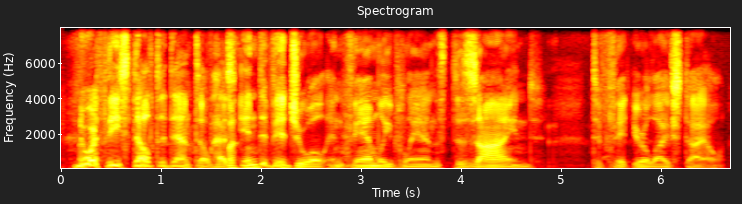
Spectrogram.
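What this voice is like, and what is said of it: Hoarse, raspy put-on voice. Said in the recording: “I got to warm up my laryngitis voice.”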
